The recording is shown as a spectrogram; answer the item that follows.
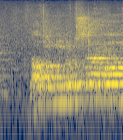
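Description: A church organ's chord dies away, and after about half a second of near quiet, voices begin singing Ambrosian chant in Latin.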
